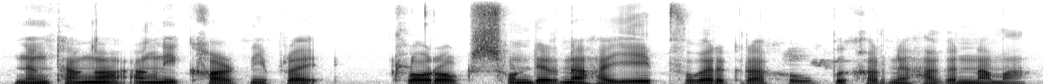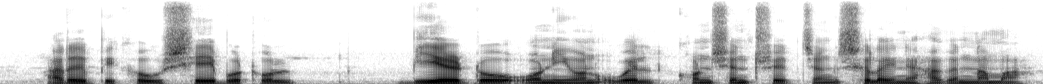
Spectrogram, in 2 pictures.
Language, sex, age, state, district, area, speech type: Bodo, male, 30-45, Assam, Kokrajhar, urban, read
